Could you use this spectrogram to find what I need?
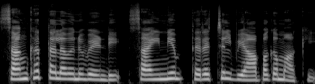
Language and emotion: Malayalam, neutral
